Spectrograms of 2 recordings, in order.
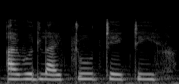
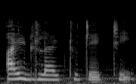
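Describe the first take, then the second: First: 'I would' is said as two full words. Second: 'I would' is shortened into one syllable.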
